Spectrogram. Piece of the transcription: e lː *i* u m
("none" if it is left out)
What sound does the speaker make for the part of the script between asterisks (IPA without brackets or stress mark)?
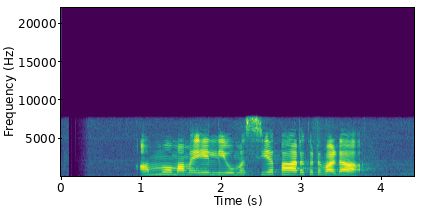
i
